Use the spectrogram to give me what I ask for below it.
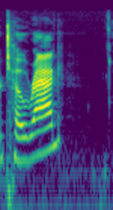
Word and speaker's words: Tuareg: It looks like you would pronounce it Tuareg, but it's pronounced Tuareg. Or Tuareg. I forget exactly how you say it. Your toe rag? Yeah, when Volkswagen came out with that and named it that, everyone was like, that's the dumbest fucking name I could ever think of. And then they had to tell everybody how to pronounce it. And they were like, it's pronounced toe rag.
